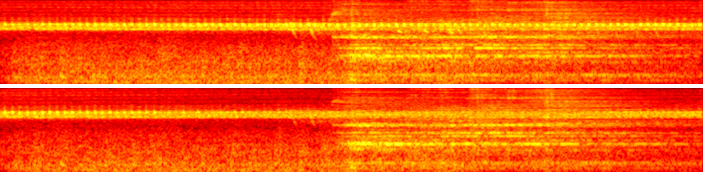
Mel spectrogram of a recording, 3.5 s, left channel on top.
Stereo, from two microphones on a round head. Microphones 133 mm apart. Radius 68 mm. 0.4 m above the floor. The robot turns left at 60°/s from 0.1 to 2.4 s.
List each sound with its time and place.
0.0 s an insect: 165° right, 1.2 m; by 3.5 s 60° left, 1.2 m
1.7 s dishes clattering: 40° left, 5 m; by 2.9 s 5° right, 5 m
